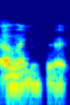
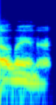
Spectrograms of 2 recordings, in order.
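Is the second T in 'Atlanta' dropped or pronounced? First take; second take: pronounced; dropped. First: The second T sound is clearly pronounced. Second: The second T sound is dropped. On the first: "I pronounce the T in Atlanta" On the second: "I don't call it Atlanta"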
